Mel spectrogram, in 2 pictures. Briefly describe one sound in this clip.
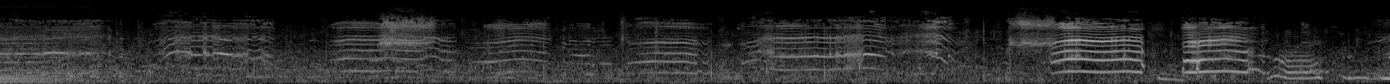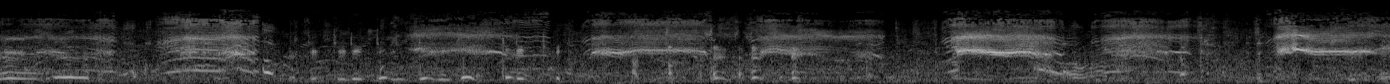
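A baby cries and wails loudly, close by.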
